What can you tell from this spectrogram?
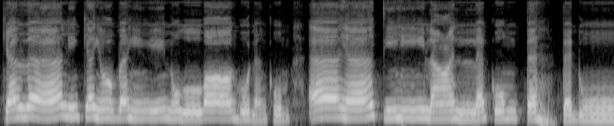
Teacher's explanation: tak ada apa dengung apa pun tak ada. Mat pun pendek-pendek.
